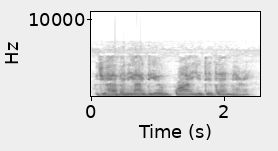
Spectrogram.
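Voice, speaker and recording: An actor playing a gentle, anxious, protective young farm brother in a vintage radio drama, earnest and cautious. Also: male voice, a little high, a little fast, close to an everyday voice. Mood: puzzled, gentle. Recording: muffled noisy old radio broadcast.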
